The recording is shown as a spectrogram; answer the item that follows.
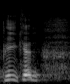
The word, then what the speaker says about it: Pekin: You know, if I go out, is it pronounced Pekin? It is? Okay, I want to make sure you're getting it right, Pekin.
